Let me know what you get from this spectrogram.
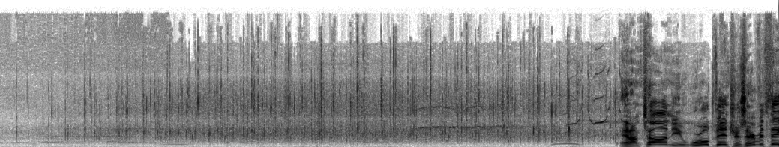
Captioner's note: applause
